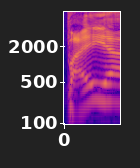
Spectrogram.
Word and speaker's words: paella: C'est une paella avec du pollo. Mais il y a que moi qui prononce comme ça parce que polla, ça veut dire bite.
